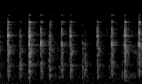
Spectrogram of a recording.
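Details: Yamaha Dragstar 650, customer complained of loud valve tapping: sharp metallic knocks about nine a second, evenly spaced over a faint engine; not valves but rod bearing knock, crankshaft to be nitrided and polished.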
